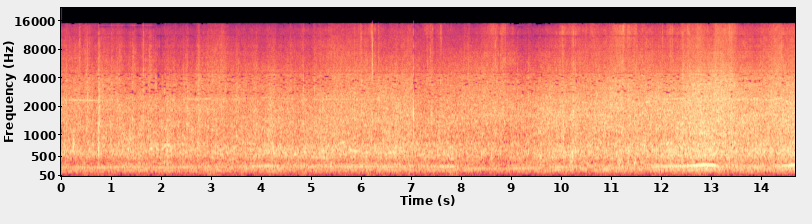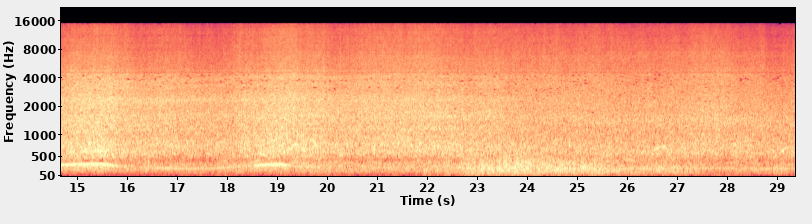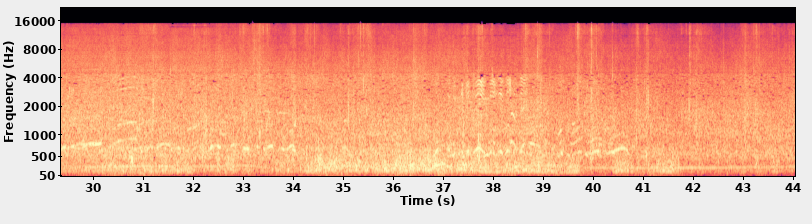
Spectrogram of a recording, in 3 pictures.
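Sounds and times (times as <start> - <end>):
engine revving: 0.0 - 33.4
tyres churning through mud: 0.0 - 44.0.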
